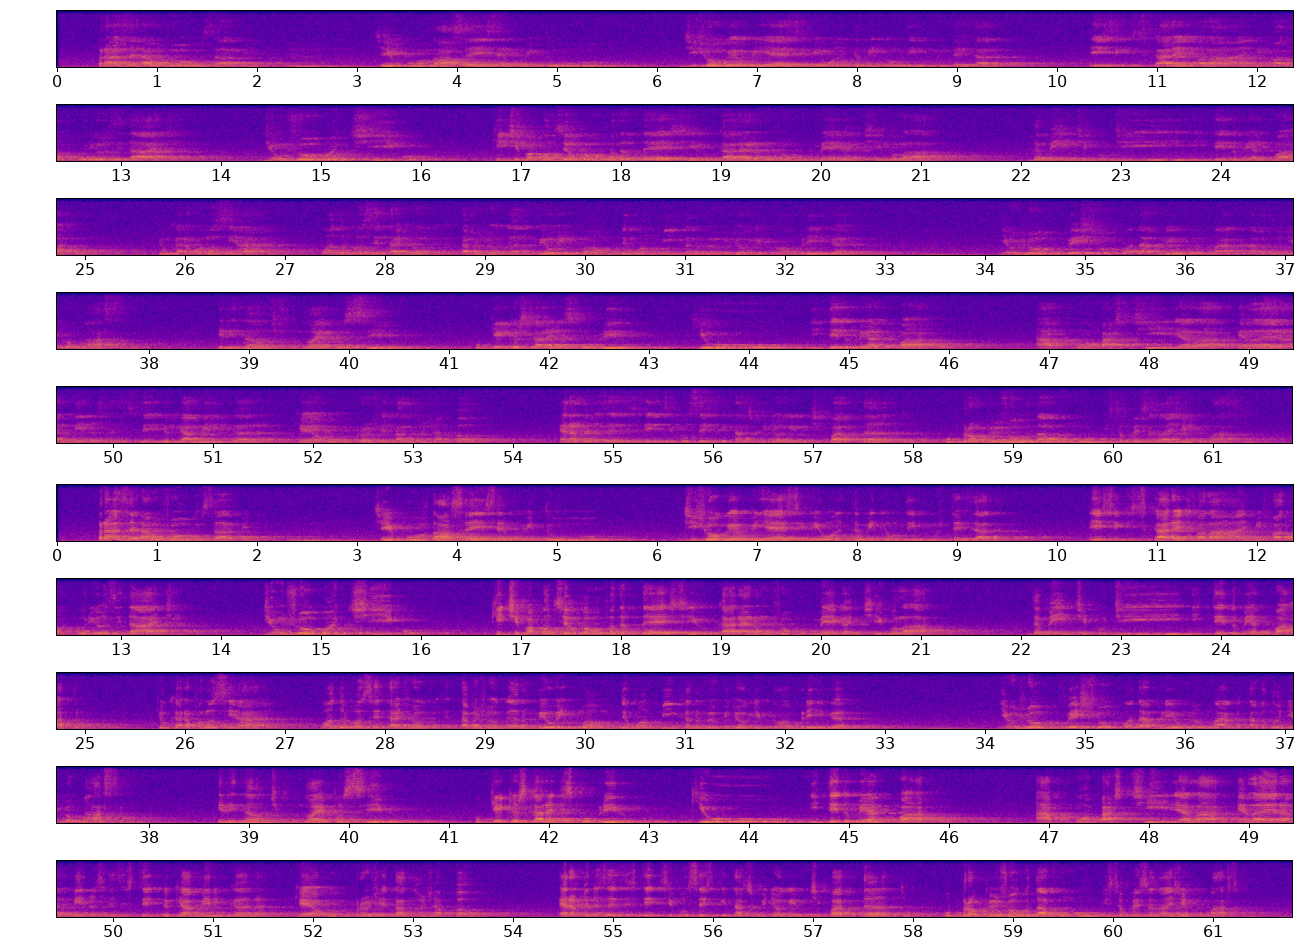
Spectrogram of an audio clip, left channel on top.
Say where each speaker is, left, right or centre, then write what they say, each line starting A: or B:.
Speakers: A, on the right; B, on the left.
A: pra zerar o jogo, sabe?
B: Uhum,
A: Tipo, nossa, isso é muito de jogo. Eu vi essa e vi uma também que eu dei muita risada. Esse, esse cara aí de falar, ah, me fala uma curiosidade de um jogo antigo que, tipo, aconteceu que eu vou fazer o teste. E o cara era um jogo mega antigo lá,
B: hum,
A: também, tipo, de Nintendo sessenta e quatro. que o cara falou assim: ah, quando você tá jog... tava jogando, meu irmão deu uma bica no meu videogame numa briga,
B: hum.
A: e o jogo fechou. Quando abriu, meu mago tava no nível máximo. Ele,
B: Nossa.
A: não, tipo, não é possível. O que que os caras descobriram? Que
B: Hum,
A: o Nintendo sessenta e quatro a, uma pastilha lá, ela era menos resistente do que a americana, que é o
B: hum,
A: projetado no Japão. Era menos resistente se você esquentasse o videogame tipo a tanto, o próprio jogo dava um bug e seu personagem ia pro máximo.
